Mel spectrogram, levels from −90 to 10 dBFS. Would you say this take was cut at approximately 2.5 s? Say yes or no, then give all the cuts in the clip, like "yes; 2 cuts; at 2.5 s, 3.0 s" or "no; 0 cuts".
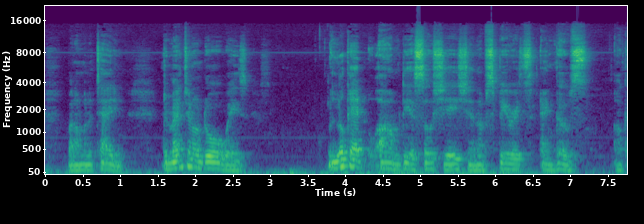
yes; 1 cut; at 2.5 s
